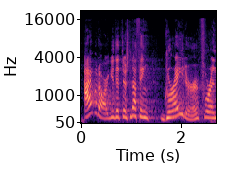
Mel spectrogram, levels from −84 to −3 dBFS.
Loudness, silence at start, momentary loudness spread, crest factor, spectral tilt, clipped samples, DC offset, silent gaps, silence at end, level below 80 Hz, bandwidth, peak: -24 LUFS; 0.05 s; 7 LU; 20 dB; -5 dB/octave; under 0.1%; under 0.1%; none; 0 s; -64 dBFS; 17 kHz; -2 dBFS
